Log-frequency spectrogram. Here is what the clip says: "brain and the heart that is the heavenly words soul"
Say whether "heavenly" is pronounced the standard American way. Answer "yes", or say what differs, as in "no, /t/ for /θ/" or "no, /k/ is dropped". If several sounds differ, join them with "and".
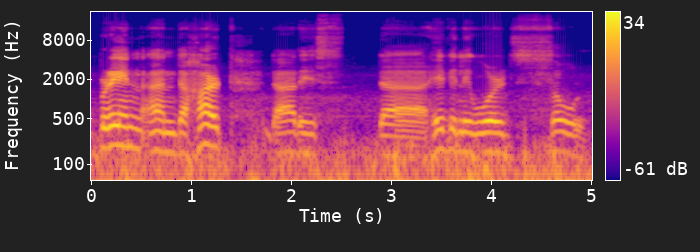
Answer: yes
